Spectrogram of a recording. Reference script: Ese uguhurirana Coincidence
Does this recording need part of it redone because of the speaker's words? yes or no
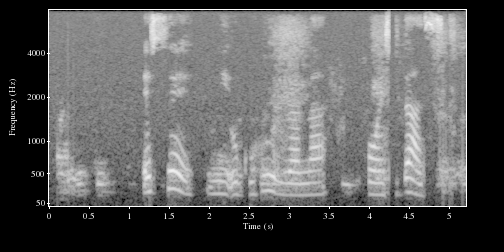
yes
